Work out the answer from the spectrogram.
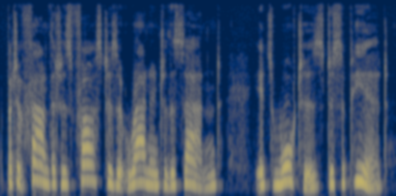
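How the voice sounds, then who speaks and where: A woman narrating a traditional teaching tale as a storyteller, with measured, deliberate phrasing. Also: mid-range voice, lively intonation, darkish tone, breathy edge, dry recording, studio quality.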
